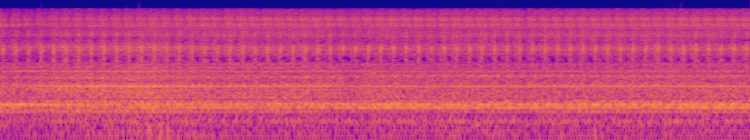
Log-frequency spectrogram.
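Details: Fox idling with engine noise the owner can't identify. A sharp, even tick-knock of about four per second rides over the engine. Knocking noise, source not pinned down.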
